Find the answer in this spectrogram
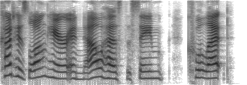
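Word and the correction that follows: Quileute: Nope, I said it wrong again. – Quillute tattoo on his upper right arm as Sam and the other tribe members.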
